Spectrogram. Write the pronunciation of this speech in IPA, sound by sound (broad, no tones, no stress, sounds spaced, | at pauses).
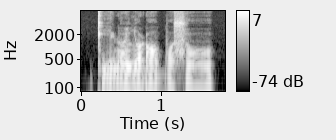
kʼ i ɳ ɑ̃ ʎ ɔ ɽ ɒ b ɔ s ɔ̃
